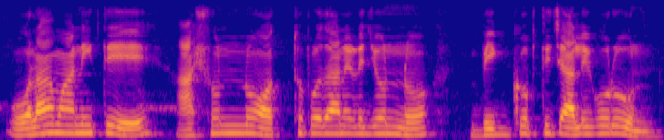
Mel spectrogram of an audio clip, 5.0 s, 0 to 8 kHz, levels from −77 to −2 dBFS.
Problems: none marked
